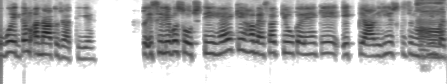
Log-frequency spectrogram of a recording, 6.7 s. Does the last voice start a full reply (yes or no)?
yes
